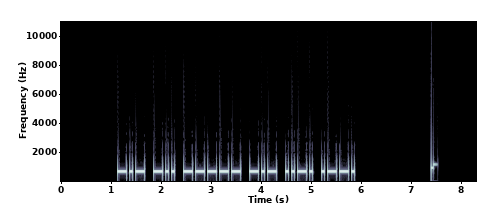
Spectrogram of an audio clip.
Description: Morse code, heard as a keyed tone, about 20 wpm, 700 Hz. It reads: KD0KFP
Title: USA Call Signs 20wpm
